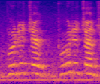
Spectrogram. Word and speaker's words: Buttigieg: how guilty he was, and all this is, Buttigieg would be great.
